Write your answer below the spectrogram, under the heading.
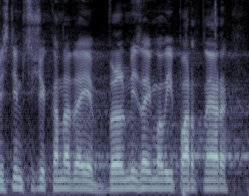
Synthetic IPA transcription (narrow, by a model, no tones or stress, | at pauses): ɪsliːmsɪʒɛkanadajɛvɛlmɪzajiːmaviːpaɾt̪nɛɾ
